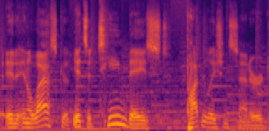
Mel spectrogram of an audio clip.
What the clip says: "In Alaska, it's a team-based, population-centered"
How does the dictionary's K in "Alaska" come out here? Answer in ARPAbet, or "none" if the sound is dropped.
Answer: K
